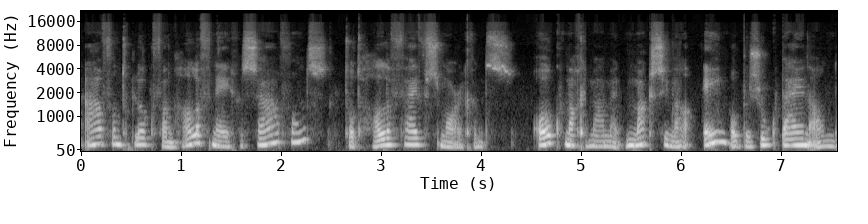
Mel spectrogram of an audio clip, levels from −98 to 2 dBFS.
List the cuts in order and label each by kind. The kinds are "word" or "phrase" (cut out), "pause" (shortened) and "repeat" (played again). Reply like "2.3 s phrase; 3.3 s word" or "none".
2.6 s pause; 4.5 s pause; 5.1 s phrase; 6.5 s word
